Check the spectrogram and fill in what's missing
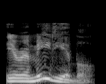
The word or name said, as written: irremediable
